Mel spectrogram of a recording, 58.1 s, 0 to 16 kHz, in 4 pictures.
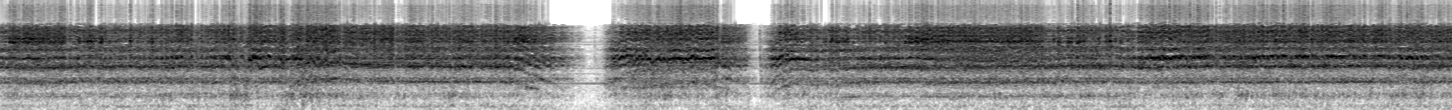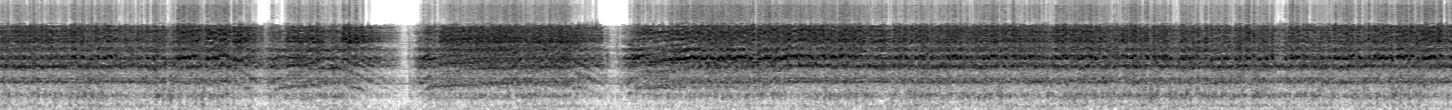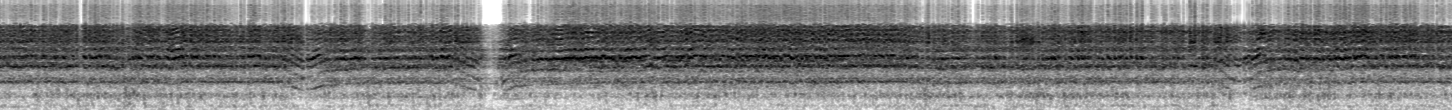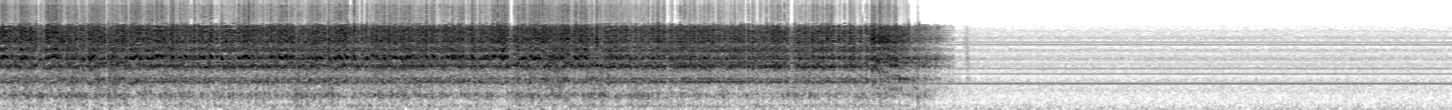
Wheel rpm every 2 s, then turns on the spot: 230, 230, 180, 120, 200, 220, 230, 240, 200, 130, 140, 220, 230, 230, 230, 230, 190, 180, 210, 230, 220, 210, 240, 230, 230, 230, 90, 0, 0.
none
